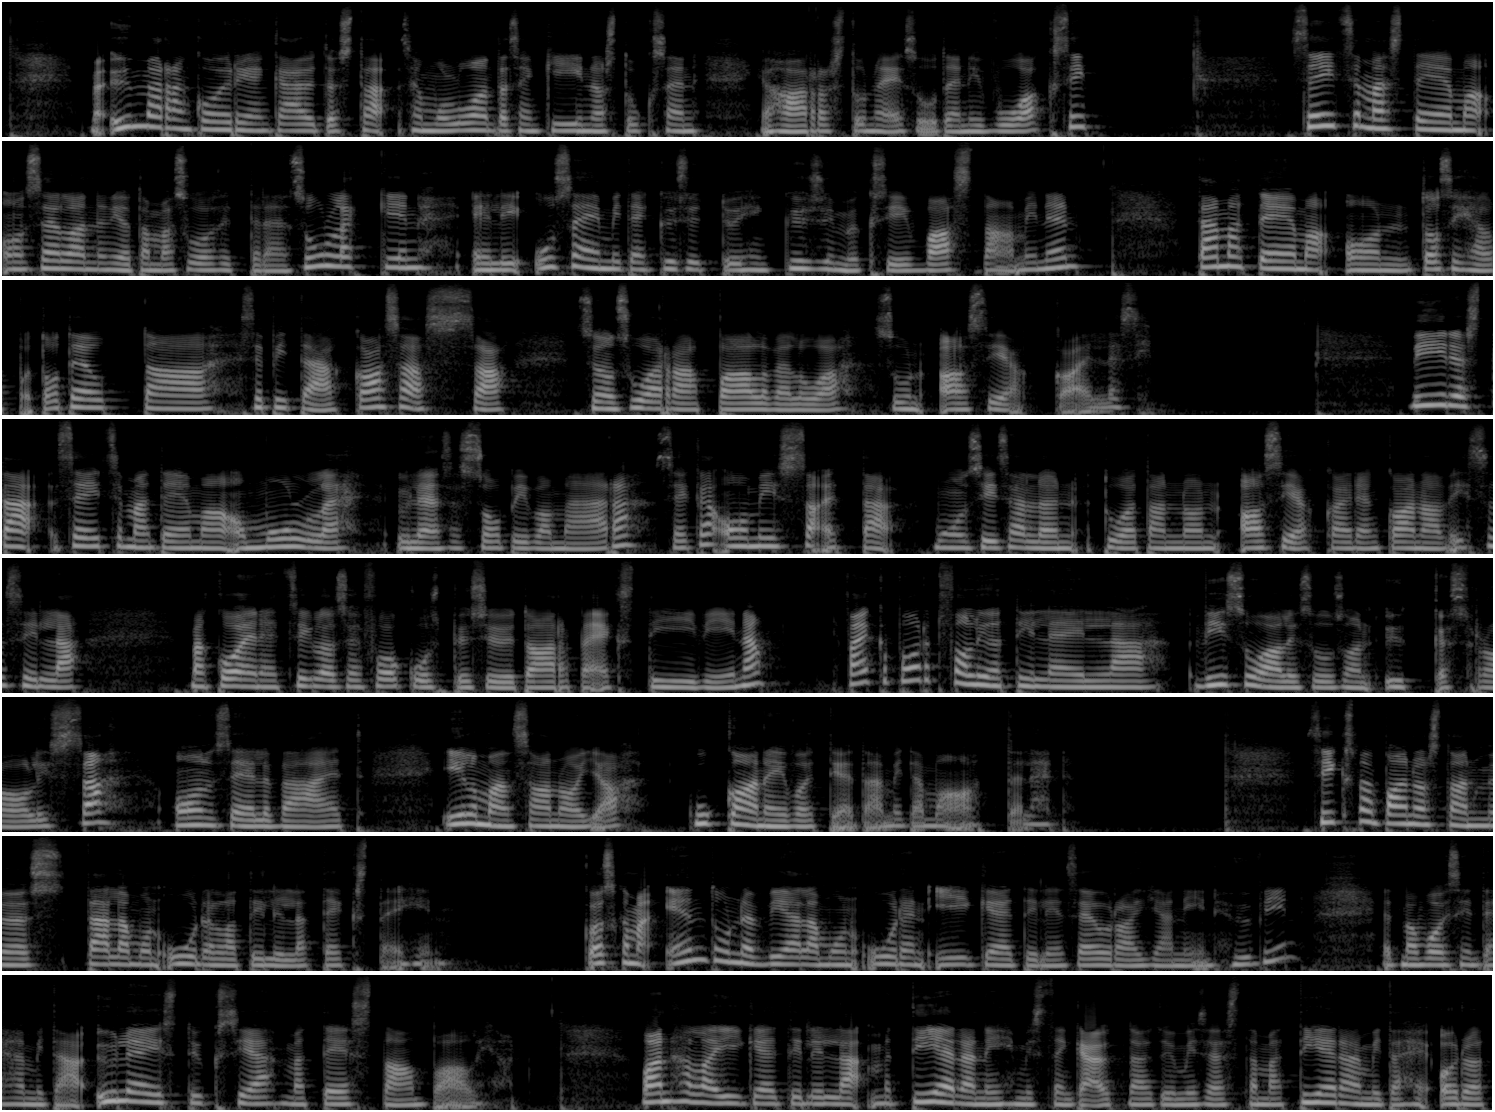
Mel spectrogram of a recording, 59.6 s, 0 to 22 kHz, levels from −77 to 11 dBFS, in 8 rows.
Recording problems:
none

